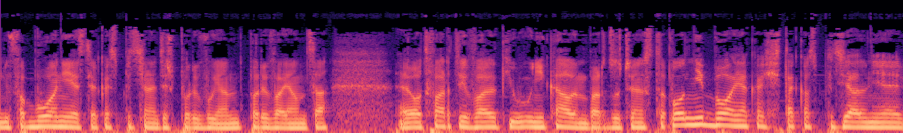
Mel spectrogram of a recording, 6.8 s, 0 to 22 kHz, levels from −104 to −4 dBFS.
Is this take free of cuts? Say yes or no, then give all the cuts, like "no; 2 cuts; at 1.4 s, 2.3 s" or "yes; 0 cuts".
no; 1 cut; at 5.0 s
